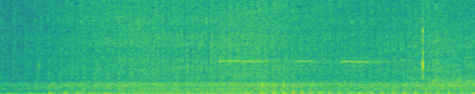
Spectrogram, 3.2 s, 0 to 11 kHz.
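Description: A KTM Adventure 250 motorcycle engine pulls steadily at speed with a dense low, rhythmic thrum, rising slightly in intensity partway through, with faint high whine and no talk over it.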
